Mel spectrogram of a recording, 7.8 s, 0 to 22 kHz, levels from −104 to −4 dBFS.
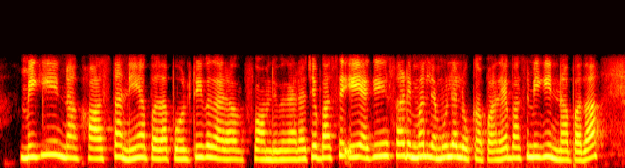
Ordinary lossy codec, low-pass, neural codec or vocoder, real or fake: Opus, 16 kbps; 5.4 kHz; none; real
